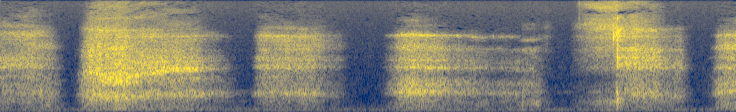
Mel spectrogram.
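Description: Deliberate heavy breathing after a cold shower, loud: a steady rhythm of deep, forceful inhales and exhales with short pauses between, about five breaths in a row, with no talking.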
